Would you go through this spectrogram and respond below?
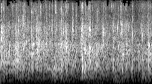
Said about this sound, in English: Won't you give God a hand clap? Amen.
